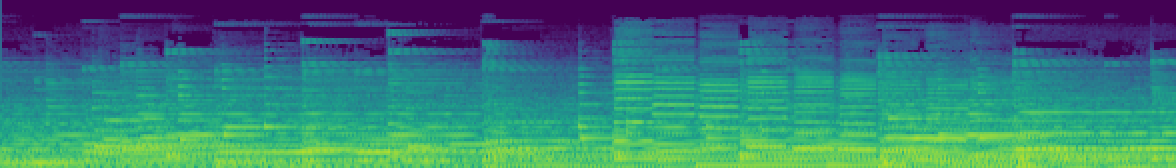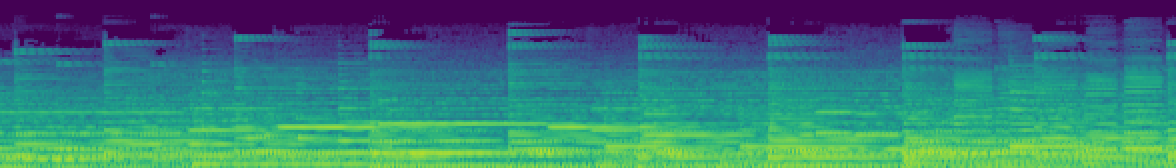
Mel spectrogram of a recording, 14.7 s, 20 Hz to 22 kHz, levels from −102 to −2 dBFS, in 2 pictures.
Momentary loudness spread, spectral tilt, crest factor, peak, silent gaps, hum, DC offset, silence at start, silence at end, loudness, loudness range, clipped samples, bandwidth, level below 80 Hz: 4 LU; -6.5 dB/octave; 14 dB; -4 dBFS; none; none; under 0.1%; 0 s; 0 s; -19 LUFS; 2 LU; under 0.1%; 12.5 kHz; -28 dBFS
